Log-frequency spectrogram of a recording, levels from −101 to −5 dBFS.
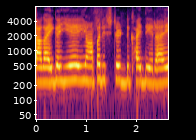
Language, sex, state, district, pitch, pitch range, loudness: Hindi, male, Maharashtra, Washim, 240 Hz, 230-250 Hz, -17 LUFS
